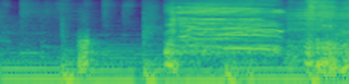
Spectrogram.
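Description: A high-pitched, wavering cry lasting under a second near the end, like a meow or a squeaky voice, over faint background music.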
